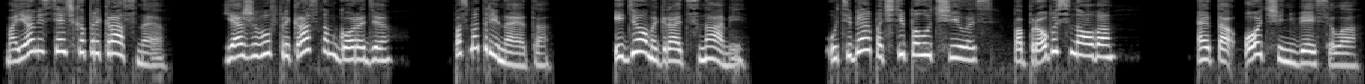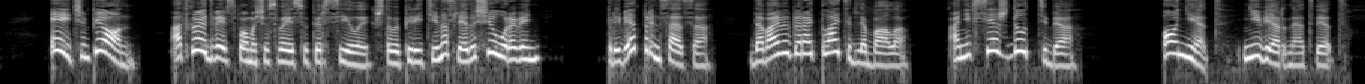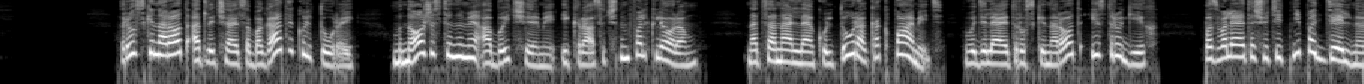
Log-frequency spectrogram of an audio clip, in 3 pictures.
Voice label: Female Russian Toys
